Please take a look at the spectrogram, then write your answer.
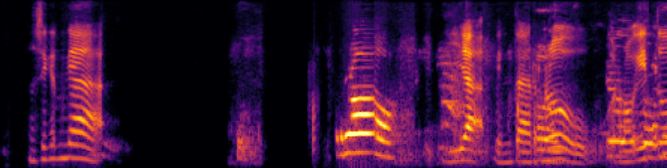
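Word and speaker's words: ρ: Massa jenis itu apa nih bacanya? Masih ingat nggak? Rho.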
